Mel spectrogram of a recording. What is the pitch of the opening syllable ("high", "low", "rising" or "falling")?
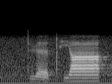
low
